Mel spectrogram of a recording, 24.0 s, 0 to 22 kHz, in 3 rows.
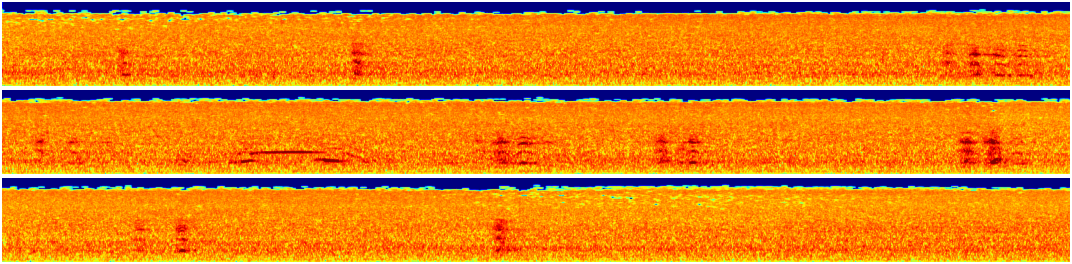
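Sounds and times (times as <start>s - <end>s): dog barking and yipping: 7.0s - 8.8s, 11.6s - 12.2s, 12.9s - 13.3s, 15.2s - 15.8s, 19.7s - 20.0s
dog whining: 9.7s - 10.8s.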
